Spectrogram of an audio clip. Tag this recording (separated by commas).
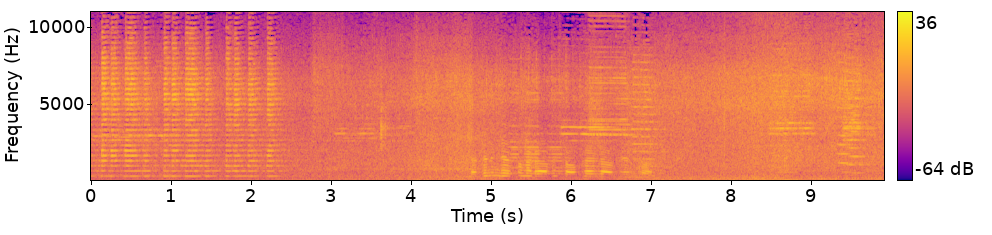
Speech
